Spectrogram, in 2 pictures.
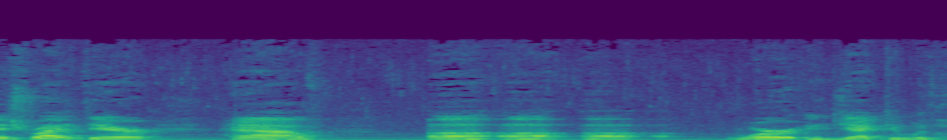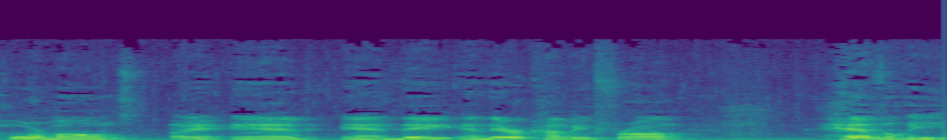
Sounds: Speech, inside a small room

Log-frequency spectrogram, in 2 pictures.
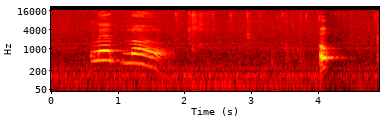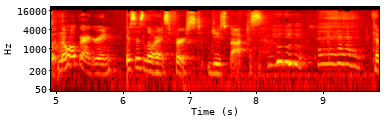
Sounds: Child speech, inside a small room, Speech

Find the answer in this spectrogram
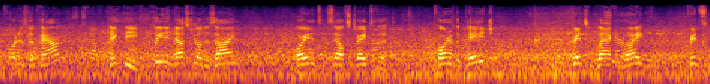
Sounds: Speech

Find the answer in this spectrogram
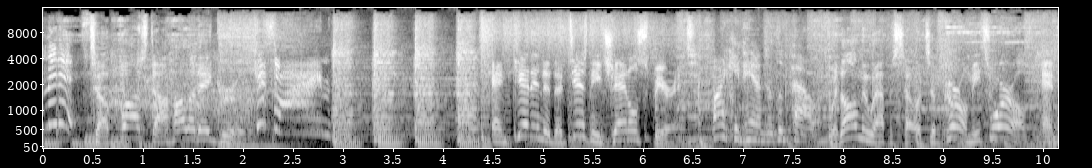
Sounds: Music, Speech

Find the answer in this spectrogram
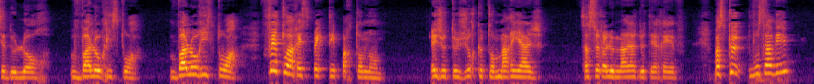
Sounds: Speech

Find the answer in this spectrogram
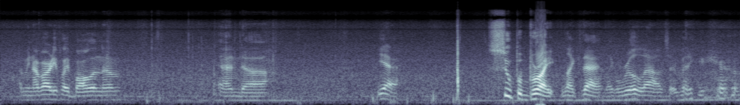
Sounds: Speech

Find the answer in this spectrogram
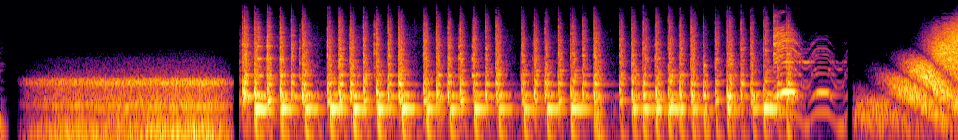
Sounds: Wood block, Music

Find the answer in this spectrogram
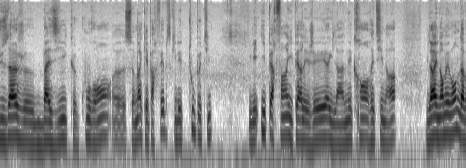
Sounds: Speech

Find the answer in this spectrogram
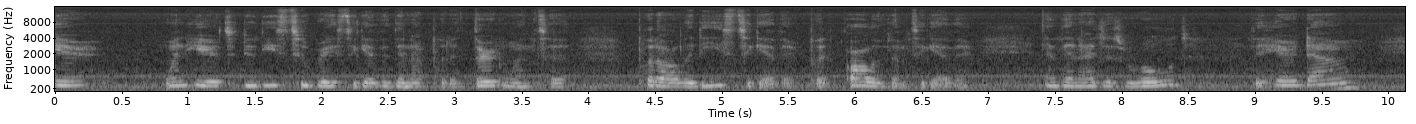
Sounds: Speech

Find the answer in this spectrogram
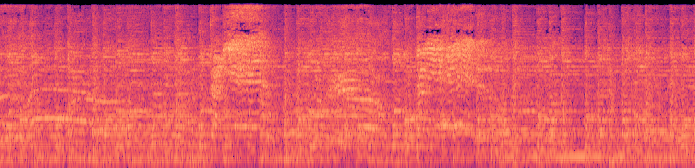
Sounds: Music, Bluegrass, Singing

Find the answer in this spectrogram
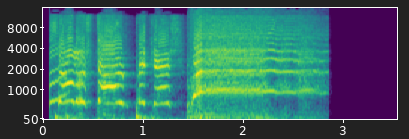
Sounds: Speech

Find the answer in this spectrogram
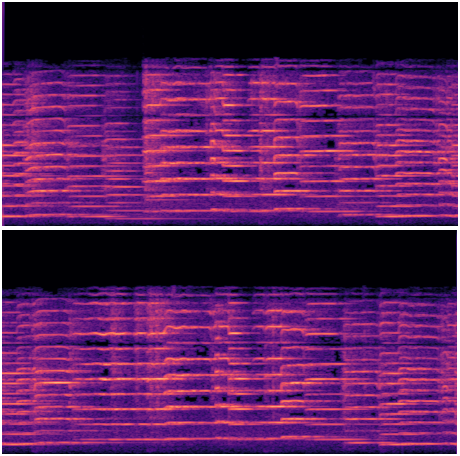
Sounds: Music, Musical instrument, Violin

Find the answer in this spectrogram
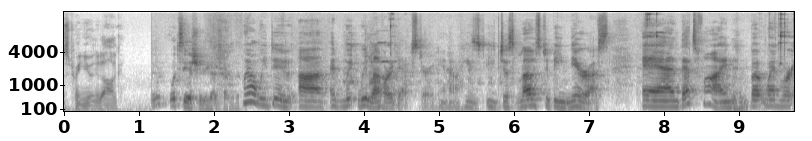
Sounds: Dog, pets, Animal, Speech

